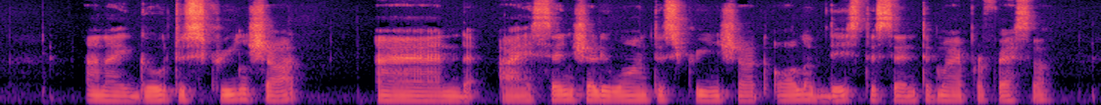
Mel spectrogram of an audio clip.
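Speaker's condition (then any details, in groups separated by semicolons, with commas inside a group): No condition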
